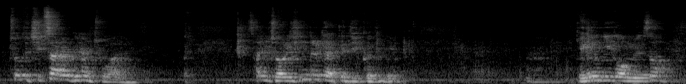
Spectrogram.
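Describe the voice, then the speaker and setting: A middle-aged man preaches a sermon and teases his congregation with playful asides. His voice sits high and swings widely in pitch. It is picked up from a distance in a very echoey church hall, with faint noise behind. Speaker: pastor. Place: church sanctuary.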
